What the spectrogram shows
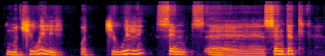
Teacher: no sonaría la H porque el siguiente es consonante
